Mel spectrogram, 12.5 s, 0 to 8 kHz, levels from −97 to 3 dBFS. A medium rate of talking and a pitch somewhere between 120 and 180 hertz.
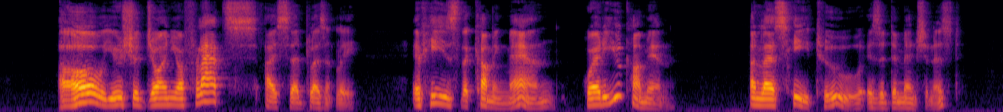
No: slow, 120 wpm; low, 135 Hz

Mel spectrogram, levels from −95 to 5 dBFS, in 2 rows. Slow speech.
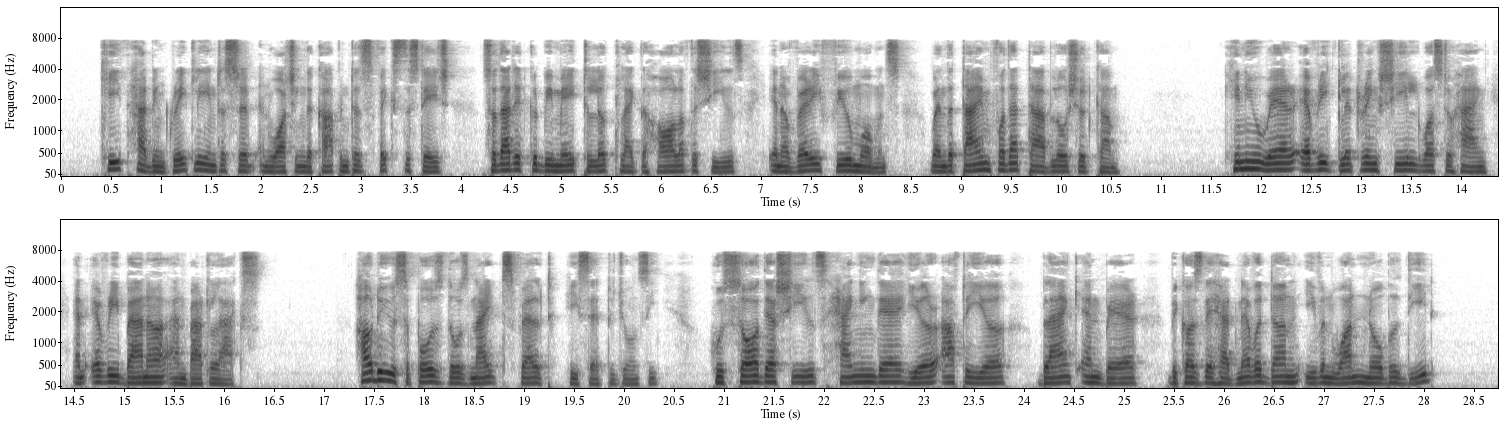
No: average, 180 wpm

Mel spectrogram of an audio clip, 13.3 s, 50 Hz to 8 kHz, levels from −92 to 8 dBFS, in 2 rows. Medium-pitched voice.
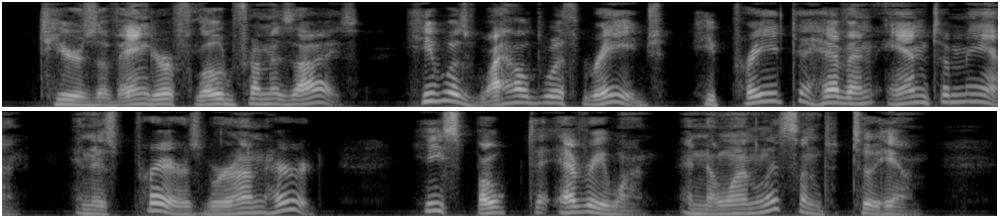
Yes: medium, 145 Hz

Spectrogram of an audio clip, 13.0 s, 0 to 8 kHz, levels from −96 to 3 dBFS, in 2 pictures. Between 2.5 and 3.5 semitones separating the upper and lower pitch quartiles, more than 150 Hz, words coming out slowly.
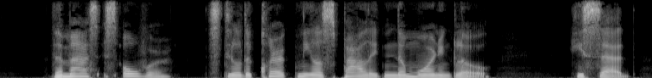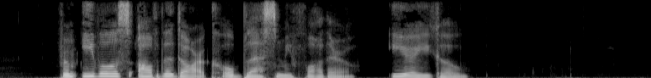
Yes: average, 3.2 semitones; high, 190 Hz; slow, 120 wpm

